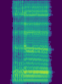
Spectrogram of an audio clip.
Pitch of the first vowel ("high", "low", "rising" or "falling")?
low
